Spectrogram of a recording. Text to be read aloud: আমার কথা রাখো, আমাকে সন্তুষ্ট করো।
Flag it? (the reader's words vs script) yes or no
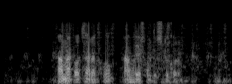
no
